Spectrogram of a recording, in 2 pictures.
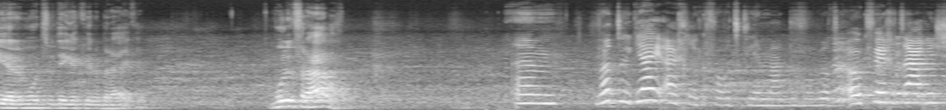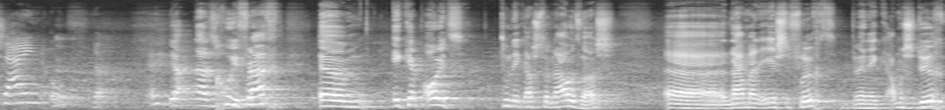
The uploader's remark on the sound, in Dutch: Zijn we te gast op het Duurzaamheidsfestival van Breda waar we de opening verzorgen met een ludieke quiz. Daarna doen we een rondje en vragen we de bezoekers uit binnen en buitenland wat ze van ons plastic escape room concept vinden.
